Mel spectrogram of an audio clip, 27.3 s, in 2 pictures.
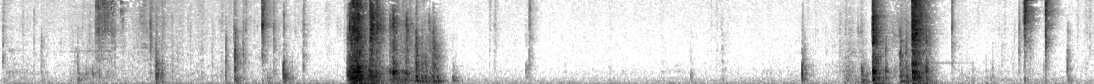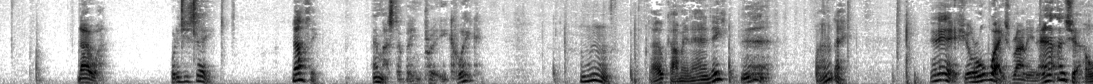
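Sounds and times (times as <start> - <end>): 
loud rattling thump of a door: 4.4 - 5.6
speech: 14.7 - 15.0, 15.8 - 16.5, 17.3 - 17.7, 18.3 - 19.8, 20.9 - 24.4, 25.3 - 27.3.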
